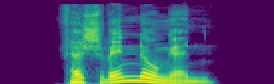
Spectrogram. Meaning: plural of Verschwendung
- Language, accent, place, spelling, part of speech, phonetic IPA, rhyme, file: German, Germany, Berlin, Verschwendungen, noun, [fɛɐ̯ˈʃvɛndʊŋən], -ɛndʊŋən, De-Verschwendungen.ogg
